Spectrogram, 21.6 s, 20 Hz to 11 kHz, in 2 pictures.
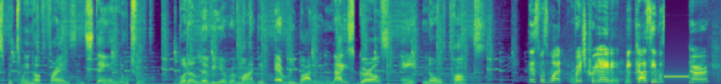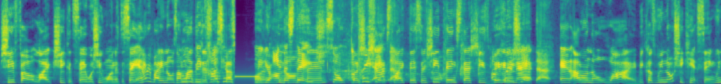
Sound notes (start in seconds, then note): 9.9 beep; 14.3 beep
